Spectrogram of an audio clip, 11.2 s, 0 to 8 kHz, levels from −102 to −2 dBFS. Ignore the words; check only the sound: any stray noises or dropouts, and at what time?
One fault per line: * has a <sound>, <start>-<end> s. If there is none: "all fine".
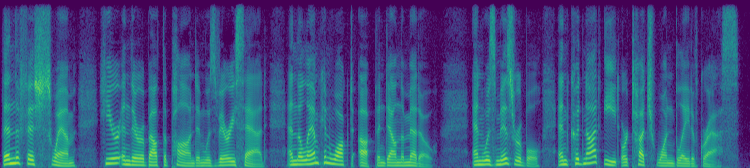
all fine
